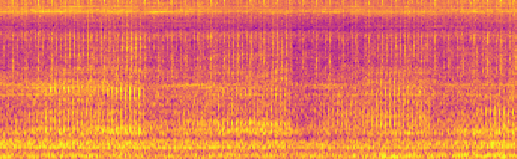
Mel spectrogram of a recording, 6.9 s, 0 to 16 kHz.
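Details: 2011 Audi S4 at idle, days after PCV replacement, oil change and coolant refill/bleed: light, quick intermittent ticking about three per second; compression about 180 all cylinders, no check engine light, smooth power; source unknown, intake flappers suggested.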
